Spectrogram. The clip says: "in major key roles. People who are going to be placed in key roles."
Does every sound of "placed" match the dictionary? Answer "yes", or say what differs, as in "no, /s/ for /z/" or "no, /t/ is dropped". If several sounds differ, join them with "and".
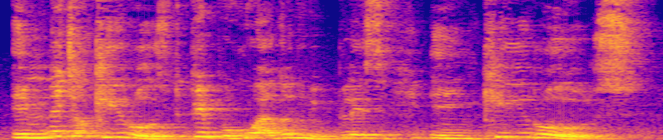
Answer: no, /t/ is dropped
